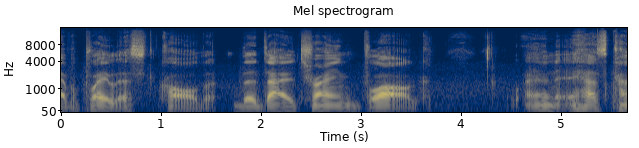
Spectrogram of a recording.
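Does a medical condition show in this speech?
Yes: ALS.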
